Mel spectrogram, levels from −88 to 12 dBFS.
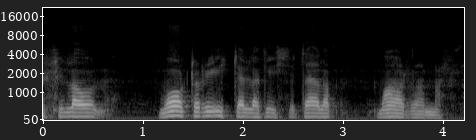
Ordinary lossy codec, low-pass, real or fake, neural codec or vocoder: none; 19.8 kHz; fake; vocoder, 44.1 kHz, 128 mel bands every 256 samples, BigVGAN v2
